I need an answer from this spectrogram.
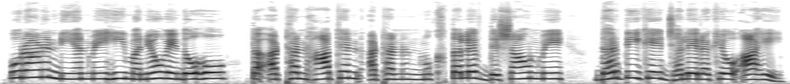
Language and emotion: Sindhi, neutral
